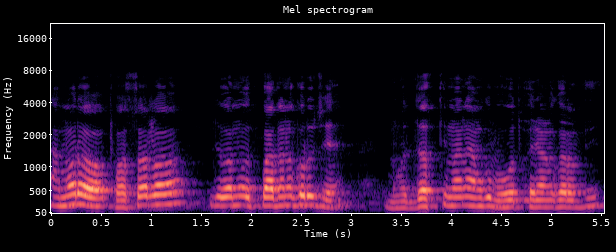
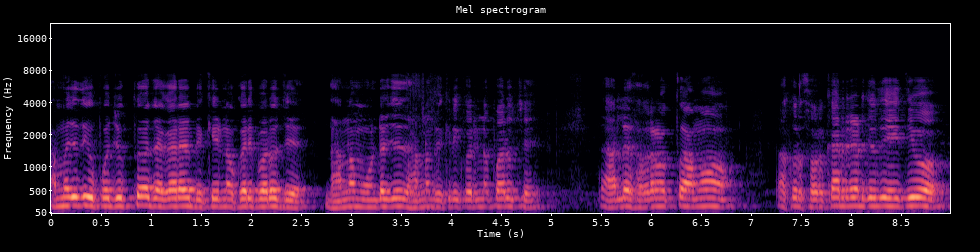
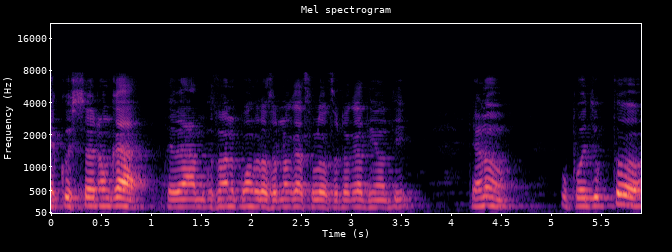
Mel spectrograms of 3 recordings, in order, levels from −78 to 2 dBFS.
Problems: low volume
